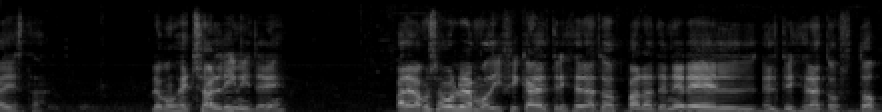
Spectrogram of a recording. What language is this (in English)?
Spanish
